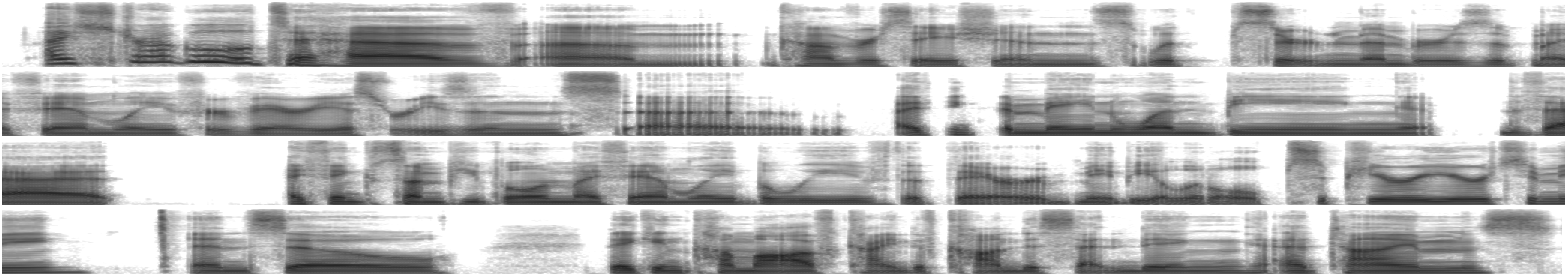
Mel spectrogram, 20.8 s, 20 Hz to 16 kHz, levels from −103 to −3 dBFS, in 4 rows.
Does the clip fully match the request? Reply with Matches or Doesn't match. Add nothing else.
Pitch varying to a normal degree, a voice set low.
Doesn't match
